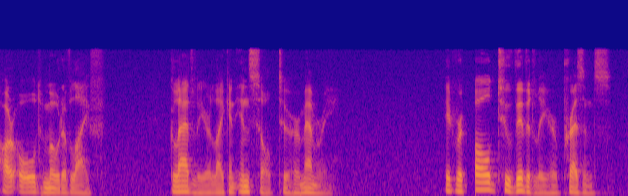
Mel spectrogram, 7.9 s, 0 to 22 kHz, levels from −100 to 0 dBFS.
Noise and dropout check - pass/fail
fail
